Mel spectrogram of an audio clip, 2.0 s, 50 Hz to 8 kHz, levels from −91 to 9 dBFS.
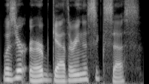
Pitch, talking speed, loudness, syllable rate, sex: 145 Hz, 180 wpm, -17 LUFS, 5.0 syllables/s, male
